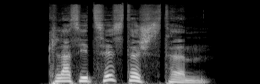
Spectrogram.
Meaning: strong dative masculine/neuter singular superlative degree of klassizistisch
- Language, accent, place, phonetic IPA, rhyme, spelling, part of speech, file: German, Germany, Berlin, [klasiˈt͡sɪstɪʃstəm], -ɪstɪʃstəm, klassizistischstem, adjective, De-klassizistischstem.ogg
